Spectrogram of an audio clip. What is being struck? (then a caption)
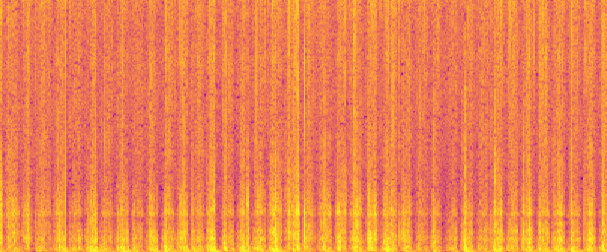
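Synthetic fur microphone windscreen. A grey synthetic faux-fur microphone windscreen is rapidly scratched and poked with a thin bamboo ear-pick. The dense, irregular scratches and pokes come through as a muffled, low, thudding rustle with almost no high content.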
